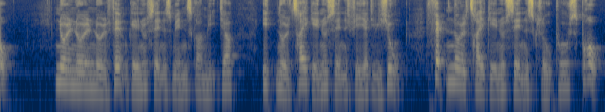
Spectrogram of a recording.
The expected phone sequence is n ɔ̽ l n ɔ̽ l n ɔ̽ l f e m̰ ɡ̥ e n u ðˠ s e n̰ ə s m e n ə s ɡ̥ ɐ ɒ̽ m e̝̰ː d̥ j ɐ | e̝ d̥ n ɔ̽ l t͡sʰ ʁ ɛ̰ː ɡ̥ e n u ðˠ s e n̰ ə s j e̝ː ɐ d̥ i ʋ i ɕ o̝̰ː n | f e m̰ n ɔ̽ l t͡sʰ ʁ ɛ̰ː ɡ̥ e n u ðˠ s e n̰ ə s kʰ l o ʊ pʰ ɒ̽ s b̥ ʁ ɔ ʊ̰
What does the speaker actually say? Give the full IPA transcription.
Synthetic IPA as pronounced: n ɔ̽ l n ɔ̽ l n ɔ̽ l f e m̰ ɡ̥ e n u ðˠ s e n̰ ə s m e n ə s ɡ̥ ɐ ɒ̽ m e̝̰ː d̥ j ɐ | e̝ d̥ n ɔ̽ l t͡sʰ ʁ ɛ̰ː ɡ̥ e n u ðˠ s e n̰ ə f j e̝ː ɐ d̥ i ʋ i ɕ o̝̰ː n | f e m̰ n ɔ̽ l t͡sʰ ʁ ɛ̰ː ɡ̥ e n u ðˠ s e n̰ ə s kʰ l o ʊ pʰ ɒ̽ s b̥ ʁ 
